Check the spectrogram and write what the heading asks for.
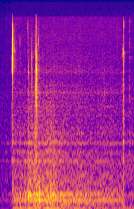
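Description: Faint clicks of a computer mouse: two in quick succession in the first half second and one more near the end, over faint room tone.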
